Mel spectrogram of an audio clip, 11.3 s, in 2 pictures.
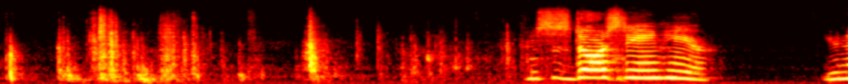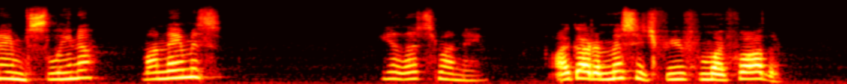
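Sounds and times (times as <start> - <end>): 
door being opened: 0.0 - 3.2
speech: 3.6 - 4.8, 5.5 - 7.2, 8.2 - 11.0.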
